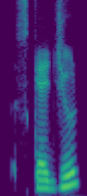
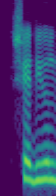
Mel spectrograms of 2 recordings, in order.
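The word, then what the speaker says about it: schedule: एक स्ेड्यूल स्ेड्यूल। तो एक्चुअली उसका एक्चुअल प्रोनाउंसिएशन क्या होता है? दोनों सही होते हैं। शेड्यूल भी सही होता है।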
